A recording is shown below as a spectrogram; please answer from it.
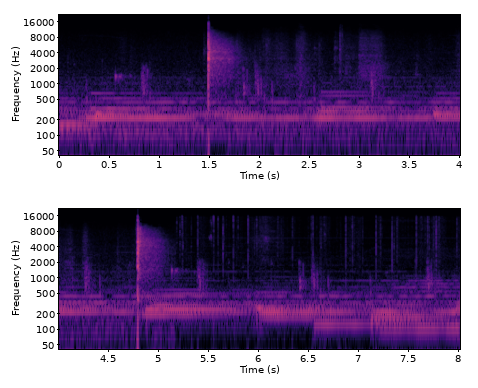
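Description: Background music, with two sharp snaps about three seconds apart: a retractable steel tape measure snapping shut as it is used to mark out rigid foam insulation board.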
